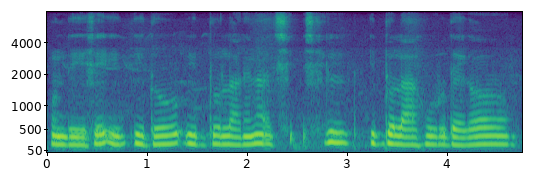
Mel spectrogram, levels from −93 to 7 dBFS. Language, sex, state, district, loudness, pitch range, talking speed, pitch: Chakma, female, Tripura, Dhalai, -15 LUFS, 170-190 Hz, 165 wpm, 180 Hz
